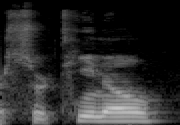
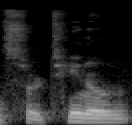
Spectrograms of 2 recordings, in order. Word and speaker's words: Sortino: t z v-- school and you're looking for Sortino you can spell that by sor TI o TI + o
